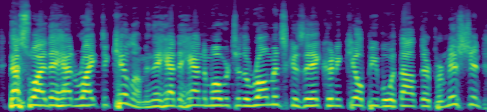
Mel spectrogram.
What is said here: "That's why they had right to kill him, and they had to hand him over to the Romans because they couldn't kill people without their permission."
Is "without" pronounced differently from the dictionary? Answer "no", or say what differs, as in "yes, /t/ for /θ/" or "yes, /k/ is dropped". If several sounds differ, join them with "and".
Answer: no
